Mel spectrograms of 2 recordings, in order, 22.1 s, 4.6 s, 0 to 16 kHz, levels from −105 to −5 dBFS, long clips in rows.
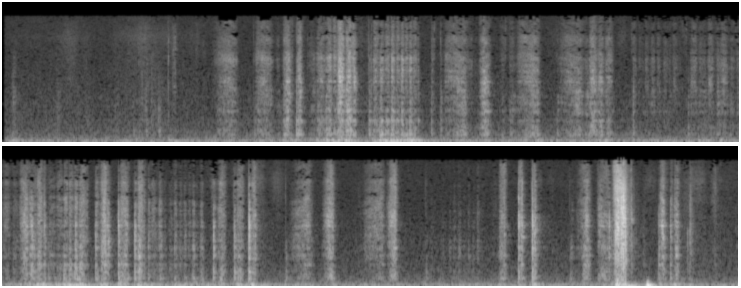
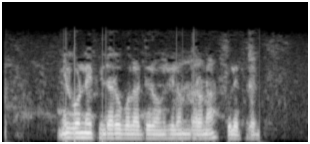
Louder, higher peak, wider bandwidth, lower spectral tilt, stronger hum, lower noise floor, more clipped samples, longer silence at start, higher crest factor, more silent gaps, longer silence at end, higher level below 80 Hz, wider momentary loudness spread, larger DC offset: second, -24 LUFS vs -18 LUFS; about the same, 0 dBFS vs -2 dBFS; first, 12 kHz vs 7.2 kHz; second, -1 dB/octave vs -8.5 dB/octave; neither; about the same, -47 dBFS vs -50 dBFS; neither; about the same, 0.1 s vs 0.05 s; first, 28 dB vs 16 dB; neither; second, 0 s vs 0.7 s; first, -38 dBFS vs -48 dBFS; first, 21 LU vs 13 LU; neither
